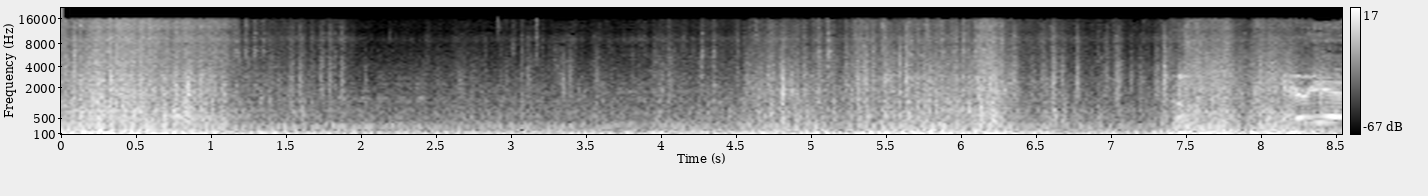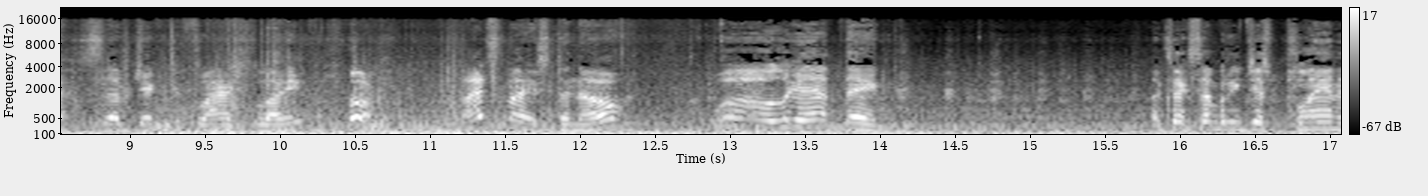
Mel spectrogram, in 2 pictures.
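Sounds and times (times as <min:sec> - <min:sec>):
engine and tyre rumble on gravel: 0:00.0 - 0:17.0.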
